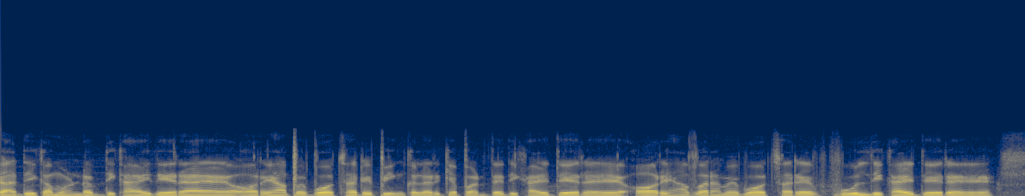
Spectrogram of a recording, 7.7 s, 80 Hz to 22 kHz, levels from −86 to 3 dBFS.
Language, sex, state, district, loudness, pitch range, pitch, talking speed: Hindi, male, Jharkhand, Jamtara, -17 LUFS, 125-135 Hz, 130 Hz, 240 wpm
